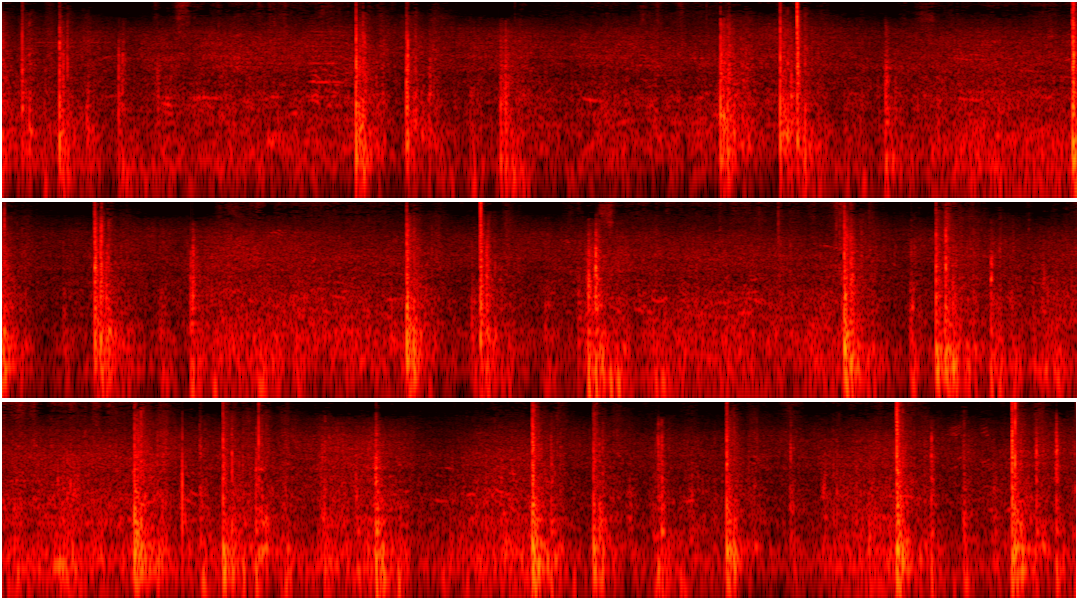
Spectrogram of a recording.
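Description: Fireworks boom and crackle loudly overhead, one burst after another.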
